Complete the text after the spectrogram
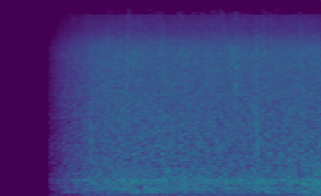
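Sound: heavy rain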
